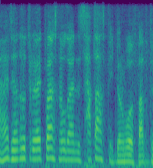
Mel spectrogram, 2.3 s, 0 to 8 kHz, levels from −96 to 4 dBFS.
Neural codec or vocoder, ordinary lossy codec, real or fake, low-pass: codec, 16 kHz in and 24 kHz out, 0.6 kbps, FocalCodec, streaming, 2048 codes; Opus, 64 kbps; fake; 7.2 kHz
